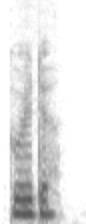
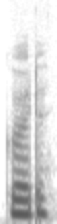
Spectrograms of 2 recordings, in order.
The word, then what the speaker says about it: Göhrde: Göhrde. – Göhrde? – Göhrde, yeah.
